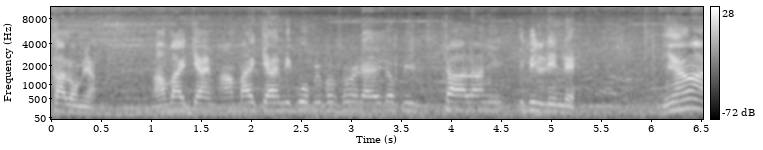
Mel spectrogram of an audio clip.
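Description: A man talking in Jamaican Patois, in short phrases with brief gaps, over a steady low hum.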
